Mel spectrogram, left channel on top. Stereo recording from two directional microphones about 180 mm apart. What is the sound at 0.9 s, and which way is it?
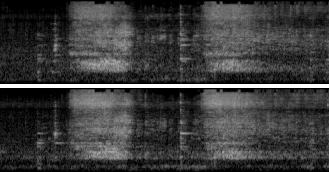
Filing, 5° left (ahead or behind).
